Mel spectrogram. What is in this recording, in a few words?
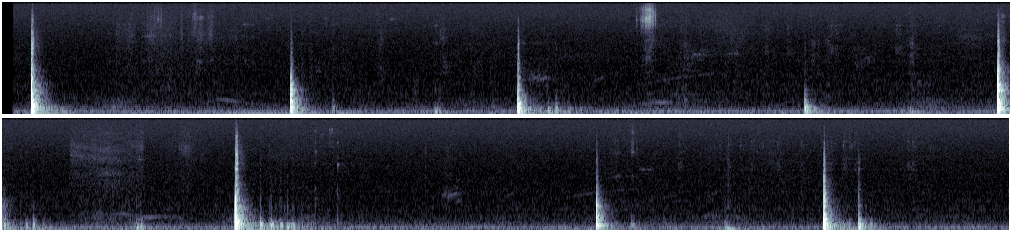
Chest Pieces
